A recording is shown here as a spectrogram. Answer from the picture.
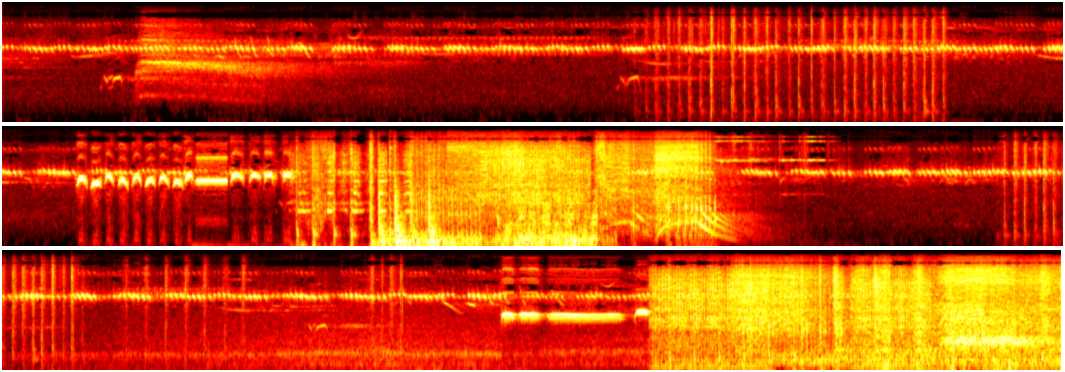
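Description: Animated-cartoon insect sound effects: a steady, pulsing high chirp runs through most of the stretch, broken by a stretch of rattling clicks and two loud noisy bursts, one in the middle and one near the end.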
